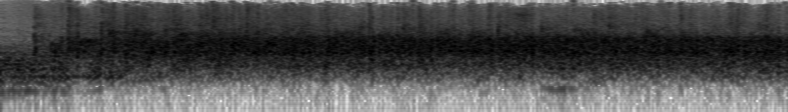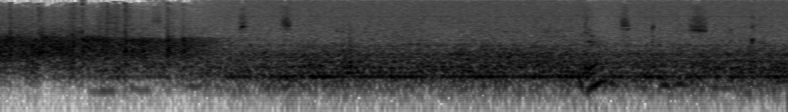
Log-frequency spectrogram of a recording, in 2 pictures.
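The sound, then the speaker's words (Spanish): Loud, dense audience applause at an awards ceremony for those recognized, with steady rapid clapping for about seven seconds, then thinning into a softer, scattered patter with a faint steady hum underneath. “Tenemos un muy fuerte aplauso para quienes han sido reconocidos en esta ocasión.”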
